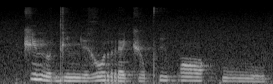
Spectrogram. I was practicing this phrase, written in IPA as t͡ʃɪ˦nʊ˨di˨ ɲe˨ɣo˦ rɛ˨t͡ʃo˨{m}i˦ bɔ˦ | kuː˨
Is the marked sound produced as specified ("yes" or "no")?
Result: no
